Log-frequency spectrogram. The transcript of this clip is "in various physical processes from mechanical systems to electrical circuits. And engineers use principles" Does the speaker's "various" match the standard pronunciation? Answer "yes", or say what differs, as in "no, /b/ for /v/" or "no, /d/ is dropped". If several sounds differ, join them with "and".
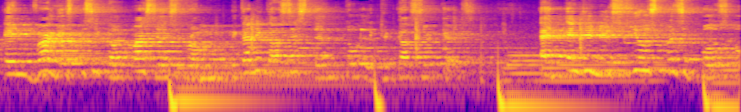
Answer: yes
